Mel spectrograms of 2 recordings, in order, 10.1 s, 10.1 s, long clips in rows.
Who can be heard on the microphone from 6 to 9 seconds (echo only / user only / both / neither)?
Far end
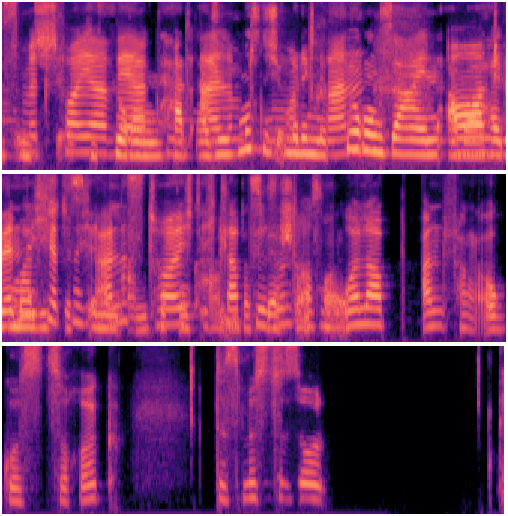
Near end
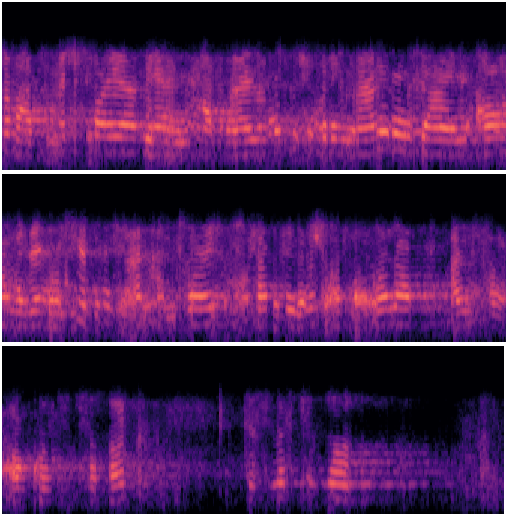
echo only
